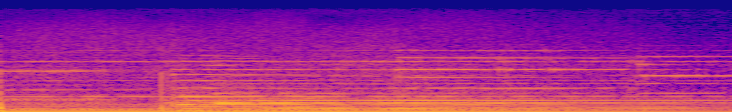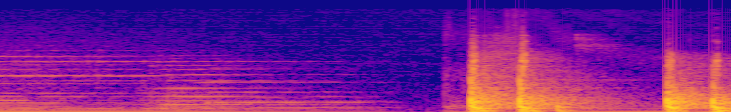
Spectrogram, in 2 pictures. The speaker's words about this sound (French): On a frappé à la porte.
